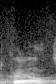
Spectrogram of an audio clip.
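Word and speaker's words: Krlll: name in title was his omnipotent highness krill pronounced krill spelled KR LLL RC RL ll in the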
